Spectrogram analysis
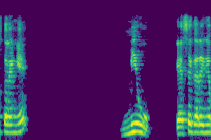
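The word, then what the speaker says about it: μ: Okay, कैसे pronounce करेंगे? म्यू. कैसे करेंगे प्रोनाउंस उसको? Mu.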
